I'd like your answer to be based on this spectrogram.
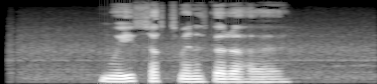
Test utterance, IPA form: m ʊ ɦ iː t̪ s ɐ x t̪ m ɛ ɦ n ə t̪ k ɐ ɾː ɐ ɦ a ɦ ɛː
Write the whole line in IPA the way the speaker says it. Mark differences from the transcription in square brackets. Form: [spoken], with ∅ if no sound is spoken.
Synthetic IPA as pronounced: m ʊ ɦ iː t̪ s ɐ x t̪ m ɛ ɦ n ə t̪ k ɐ ɾː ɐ ɦ a ɦ ɛː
